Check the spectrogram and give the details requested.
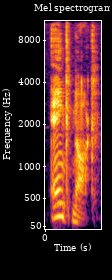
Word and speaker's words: anCnoc: anknoc and k knock and knock oh the c is silent ankno the noctu distillery is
